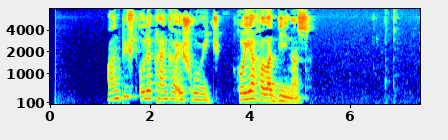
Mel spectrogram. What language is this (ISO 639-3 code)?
sva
